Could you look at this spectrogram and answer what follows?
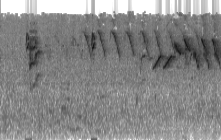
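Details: Double-collared seedeater training song for young birds to learn, in the 'Tui Tui Zel Zel' differentiated style. One high chirp opens, then sharp descending whistled slurs speed up into a rapid, buzzy run of high notes.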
